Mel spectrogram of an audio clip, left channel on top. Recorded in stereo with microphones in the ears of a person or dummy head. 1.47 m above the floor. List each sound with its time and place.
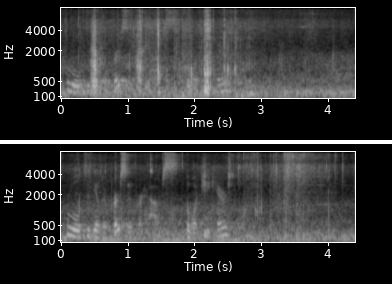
0.1 s a woman speaking: 65° right (ahead or behind), 0.8 m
